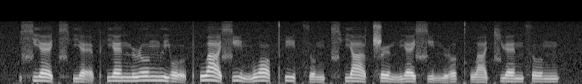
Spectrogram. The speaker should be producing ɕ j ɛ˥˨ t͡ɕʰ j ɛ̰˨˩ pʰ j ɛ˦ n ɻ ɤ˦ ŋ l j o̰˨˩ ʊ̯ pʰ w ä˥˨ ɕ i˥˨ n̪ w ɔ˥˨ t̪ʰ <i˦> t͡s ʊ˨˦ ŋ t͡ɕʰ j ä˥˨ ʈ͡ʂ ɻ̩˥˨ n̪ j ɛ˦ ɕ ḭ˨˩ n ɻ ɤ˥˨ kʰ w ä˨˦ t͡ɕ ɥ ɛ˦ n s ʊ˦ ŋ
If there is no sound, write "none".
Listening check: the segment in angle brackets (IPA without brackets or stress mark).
i˥˨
